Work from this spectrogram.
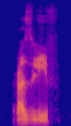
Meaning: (verb) short past adverbial perfective participle of разли́ть (razlítʹ): having been poured; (noun) 1. flood, overflow 2. bottling 3. spill
- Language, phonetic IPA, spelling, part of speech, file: Russian, [rɐz⁽ʲ⁾ˈlʲif], разлив, verb / noun, Ru-разлив.ogg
